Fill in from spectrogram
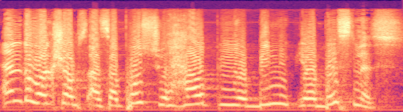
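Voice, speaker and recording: A woman speaks with an African accent at a high pitch. Her pitch swings very widely. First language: African language. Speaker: company speaker at business launch. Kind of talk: sales pitch. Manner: hesitant, filler-heavy.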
